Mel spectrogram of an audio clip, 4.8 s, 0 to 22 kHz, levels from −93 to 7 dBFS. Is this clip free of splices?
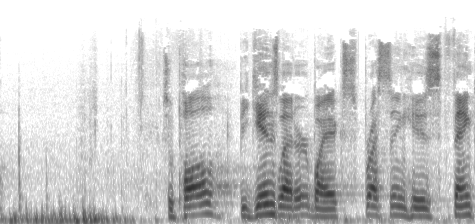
no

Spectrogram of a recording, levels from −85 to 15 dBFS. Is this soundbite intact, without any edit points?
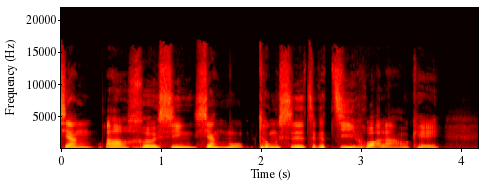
no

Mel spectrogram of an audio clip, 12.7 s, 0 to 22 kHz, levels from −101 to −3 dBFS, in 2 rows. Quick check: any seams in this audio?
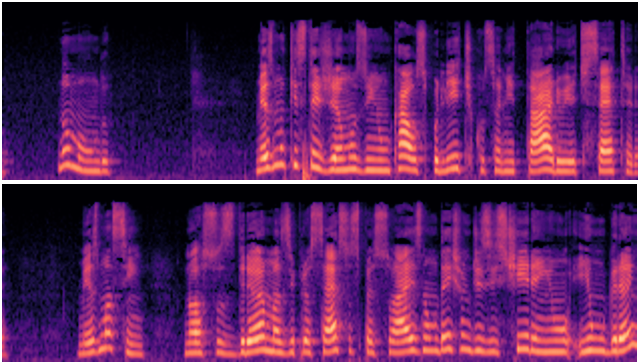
no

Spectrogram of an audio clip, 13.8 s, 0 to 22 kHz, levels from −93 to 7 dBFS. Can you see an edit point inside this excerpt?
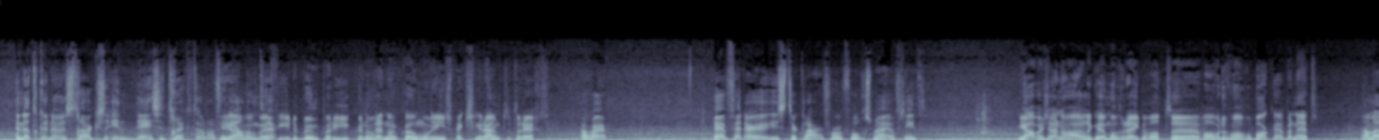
yes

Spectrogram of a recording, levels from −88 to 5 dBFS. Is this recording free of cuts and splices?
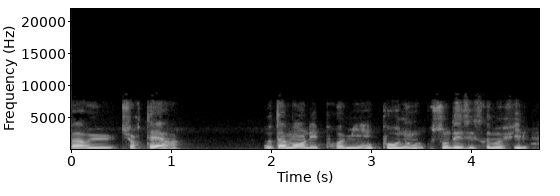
no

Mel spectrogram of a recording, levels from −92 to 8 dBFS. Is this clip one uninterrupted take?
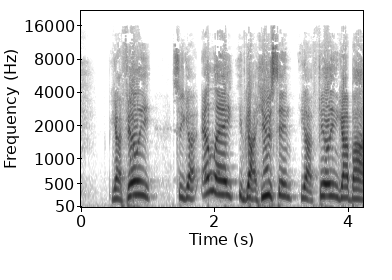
yes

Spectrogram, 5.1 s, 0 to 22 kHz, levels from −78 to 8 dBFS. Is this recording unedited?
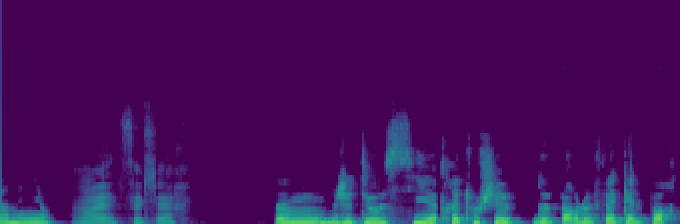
no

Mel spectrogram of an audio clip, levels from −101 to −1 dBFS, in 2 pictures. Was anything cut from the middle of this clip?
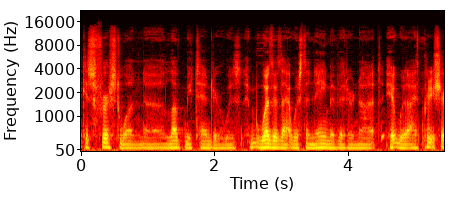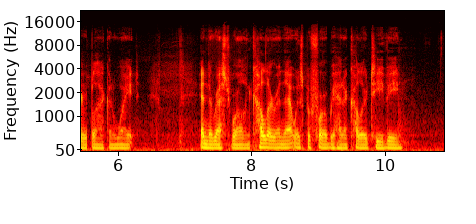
yes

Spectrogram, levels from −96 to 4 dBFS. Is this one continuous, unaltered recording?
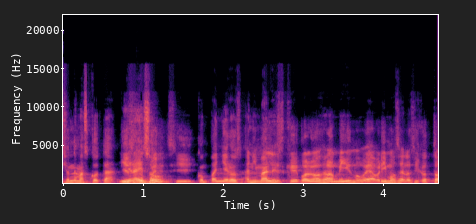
yes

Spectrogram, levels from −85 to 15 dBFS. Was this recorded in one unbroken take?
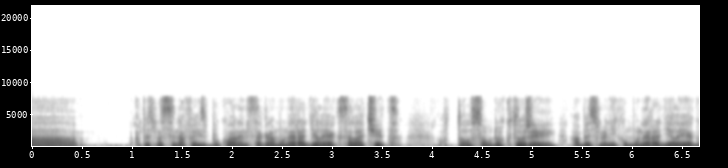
no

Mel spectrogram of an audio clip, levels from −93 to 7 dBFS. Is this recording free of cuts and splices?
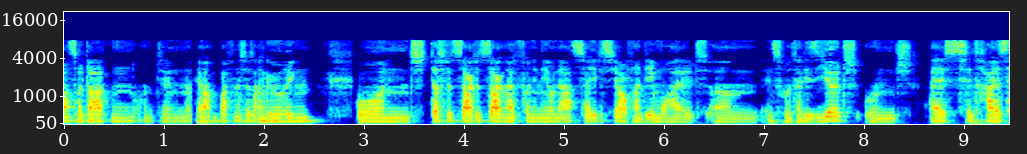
no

